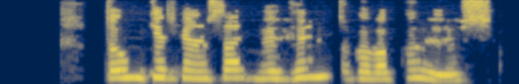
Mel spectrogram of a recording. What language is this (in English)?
Icelandic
